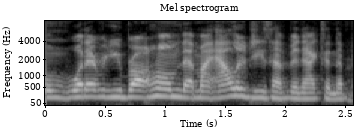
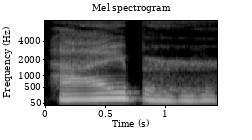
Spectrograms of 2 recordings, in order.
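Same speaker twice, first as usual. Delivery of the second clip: much lower, deep greeting; 7 semitones lower, 4 dB quieter than usual. Acted. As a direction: drop the voice way down. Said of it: "That's what you sound like".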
